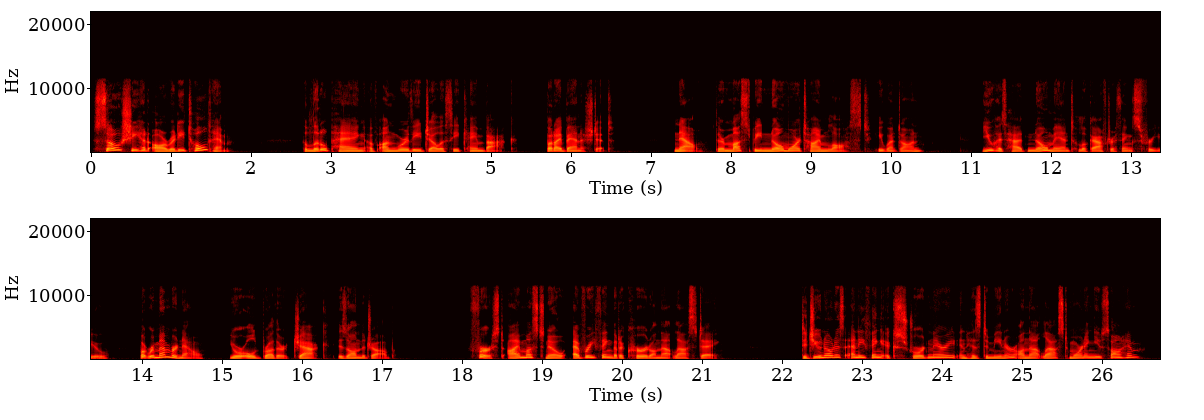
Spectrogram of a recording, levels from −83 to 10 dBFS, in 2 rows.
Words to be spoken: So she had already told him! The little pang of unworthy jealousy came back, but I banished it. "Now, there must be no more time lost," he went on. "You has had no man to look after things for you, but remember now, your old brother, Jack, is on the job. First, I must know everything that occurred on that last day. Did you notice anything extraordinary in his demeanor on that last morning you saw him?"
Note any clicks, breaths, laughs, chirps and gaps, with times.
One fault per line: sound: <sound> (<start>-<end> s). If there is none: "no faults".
no faults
